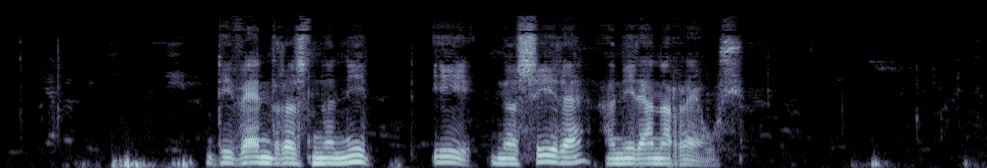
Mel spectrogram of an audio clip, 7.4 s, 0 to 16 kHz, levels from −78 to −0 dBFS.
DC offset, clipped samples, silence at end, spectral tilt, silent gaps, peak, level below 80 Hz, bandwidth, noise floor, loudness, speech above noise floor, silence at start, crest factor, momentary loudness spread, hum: under 0.1%; under 0.1%; 0.8 s; -5 dB/octave; none; -2 dBFS; -42 dBFS; 11.5 kHz; -65 dBFS; -20 LUFS; 46 dB; 0.85 s; 20 dB; 19 LU; none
